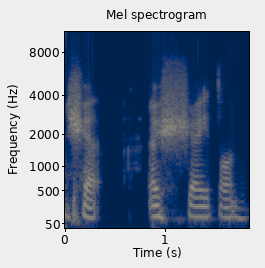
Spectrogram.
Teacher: Adapun yang namanya tafasyi, hadirin rahimakumullah, dinamakan tafasyi adalah intishar, adalah menyebarnya hawa, hawa atau menyebarnya udara ke dalam rongga mulut ketika pengucapannya, ketika pengucapan huruf sya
